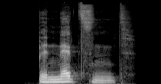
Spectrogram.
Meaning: present participle of benetzen
- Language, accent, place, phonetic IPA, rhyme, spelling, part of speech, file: German, Germany, Berlin, [bəˈnɛt͡sn̩t], -ɛt͡sn̩t, benetzend, verb, De-benetzend.ogg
